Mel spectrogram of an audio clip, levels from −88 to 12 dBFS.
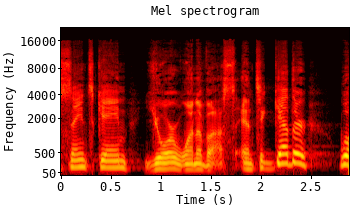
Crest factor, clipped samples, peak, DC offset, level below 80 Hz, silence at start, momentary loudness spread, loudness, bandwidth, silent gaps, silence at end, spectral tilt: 16 dB; under 0.1%; -8 dBFS; under 0.1%; -70 dBFS; 0 s; 6 LU; -25 LUFS; 17 kHz; none; 0 s; -5 dB/octave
